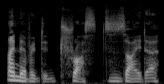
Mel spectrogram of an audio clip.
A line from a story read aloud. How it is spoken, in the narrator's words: she grumbled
